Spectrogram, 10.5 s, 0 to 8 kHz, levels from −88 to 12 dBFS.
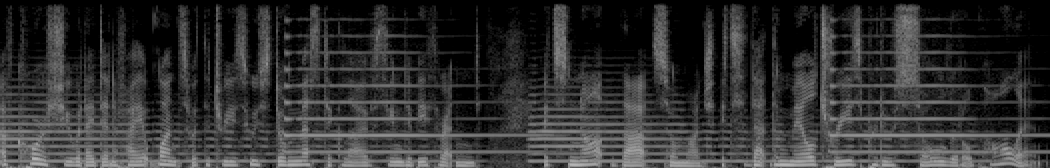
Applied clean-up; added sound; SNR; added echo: none; Trumpet + Trumpet; 7 dB; none.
